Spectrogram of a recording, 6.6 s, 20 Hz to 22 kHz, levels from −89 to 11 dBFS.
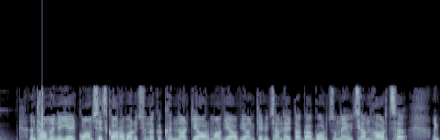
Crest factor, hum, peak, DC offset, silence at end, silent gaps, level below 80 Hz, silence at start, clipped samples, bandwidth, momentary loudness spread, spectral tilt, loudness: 20 dB; none; 0 dBFS; under 0.1%; 0 s; none; -46 dBFS; 0 s; under 0.1%; 8.8 kHz; 7 LU; -3 dB/octave; -19 LUFS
